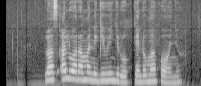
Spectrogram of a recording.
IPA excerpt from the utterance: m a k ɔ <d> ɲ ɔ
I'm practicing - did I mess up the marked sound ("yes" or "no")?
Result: yes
